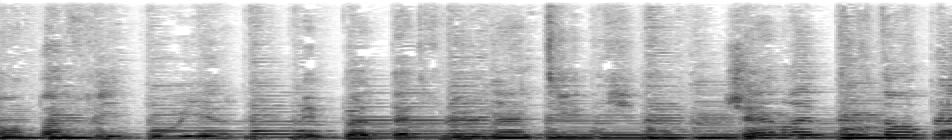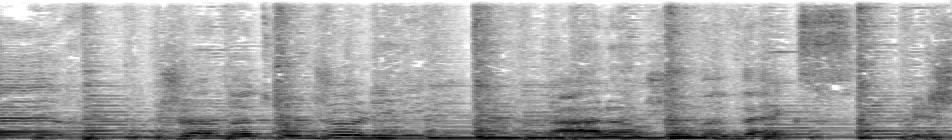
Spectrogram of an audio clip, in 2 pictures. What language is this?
French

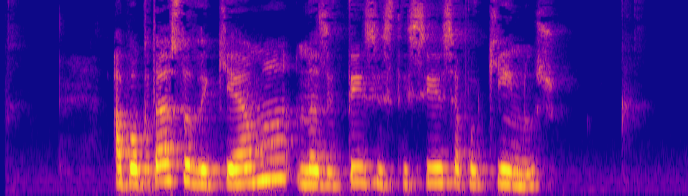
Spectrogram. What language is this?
Greek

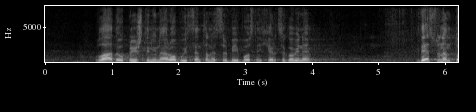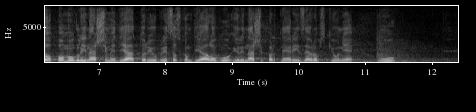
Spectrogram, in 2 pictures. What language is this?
Serbian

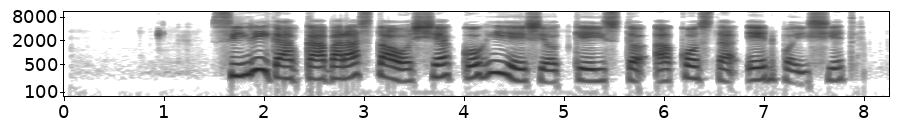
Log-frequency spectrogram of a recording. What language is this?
Kalenjin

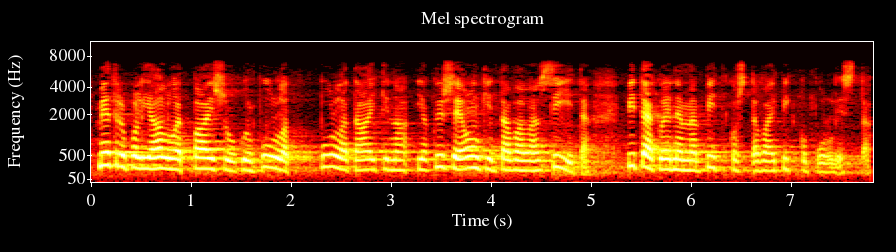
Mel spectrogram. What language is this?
Finnish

